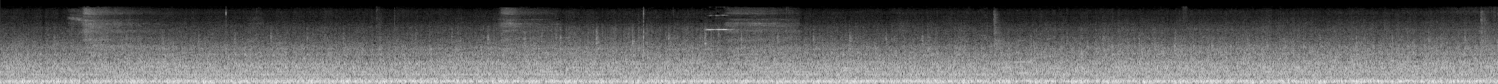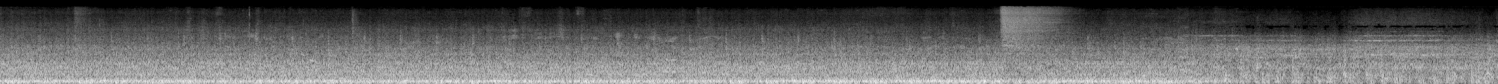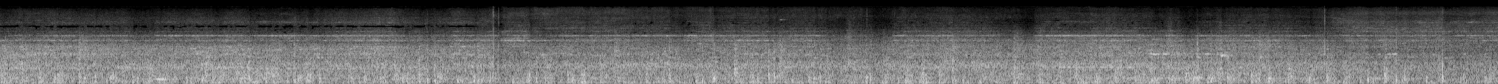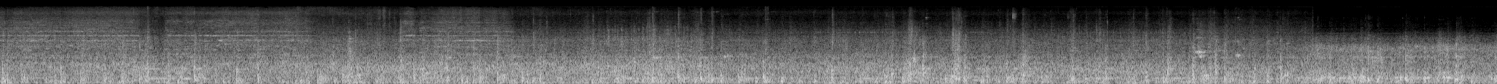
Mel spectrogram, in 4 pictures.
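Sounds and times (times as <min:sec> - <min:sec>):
locomotive diesel engine: 0:00.0 - 0:58.2
train wheels rumbling on rails: 0:00.0 - 0:59.9
wheel flanges squealing: 0:07.0 - 0:08.0, 0:26.6 - 0:52.6.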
